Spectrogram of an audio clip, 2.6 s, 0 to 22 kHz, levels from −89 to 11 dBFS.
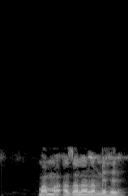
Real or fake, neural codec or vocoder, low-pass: real; none; 5.4 kHz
